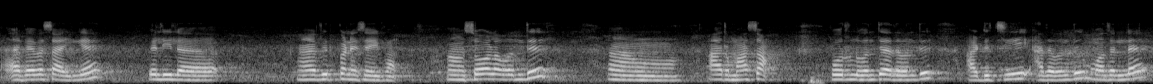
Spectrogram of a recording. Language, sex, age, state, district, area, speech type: Tamil, female, 45-60, Tamil Nadu, Perambalur, rural, spontaneous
